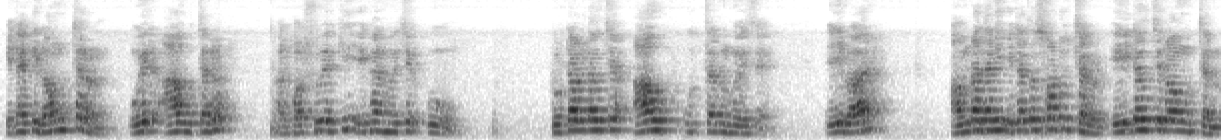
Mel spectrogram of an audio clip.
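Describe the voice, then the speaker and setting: A man's voice: sits high, darkish tone. A man teaching English spelling and pronunciation, spelling words out letter by letter and repeating key points as he goes. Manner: repeats phrases, pauses to check spellings. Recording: roomy echo, mic some distance away.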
